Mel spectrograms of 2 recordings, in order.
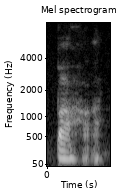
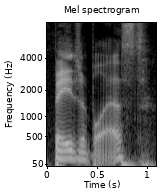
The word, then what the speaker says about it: Baja Blast: I mean, it's supposed to be pronounced Baja. No. It's Beja Blast.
